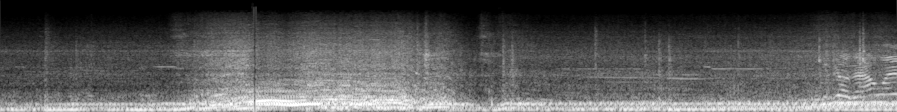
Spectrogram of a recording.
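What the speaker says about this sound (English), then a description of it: "Smoke rolling off the tires there." An LS-powered car roars and revs hard during a tire-smoking burnout at an outdoor gathering on a farm, engine loud and close throughout with a swelling peak early on, while people talk over it.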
